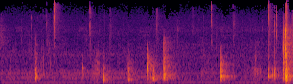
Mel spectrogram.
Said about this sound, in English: Ah, sorry. I had to drink some water.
